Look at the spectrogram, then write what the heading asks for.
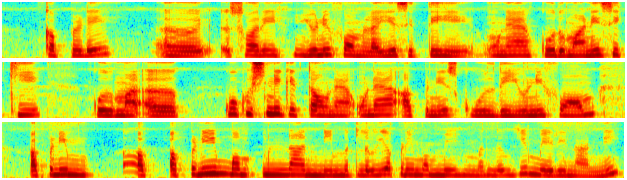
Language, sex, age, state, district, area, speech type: Dogri, female, 18-30, Jammu and Kashmir, Kathua, rural, spontaneous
